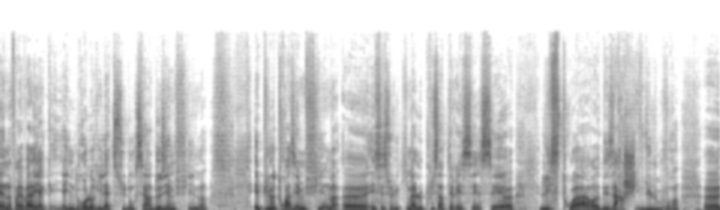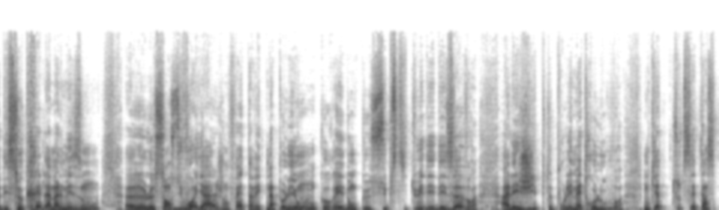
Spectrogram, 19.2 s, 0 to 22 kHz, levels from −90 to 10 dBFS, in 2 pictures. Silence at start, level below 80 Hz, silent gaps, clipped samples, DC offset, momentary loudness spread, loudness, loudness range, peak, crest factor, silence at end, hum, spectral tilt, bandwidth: 0 s; -56 dBFS; none; under 0.1%; under 0.1%; 10 LU; -21 LUFS; 3 LU; -2 dBFS; 20 dB; 0.05 s; none; -5 dB/octave; 18.5 kHz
